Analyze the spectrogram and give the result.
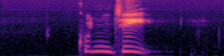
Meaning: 1. chick, fledgling 2. penis
- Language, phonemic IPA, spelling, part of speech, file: Tamil, /kʊɲdʒiː/, குஞ்சி, noun, Ta-குஞ்சி.ogg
